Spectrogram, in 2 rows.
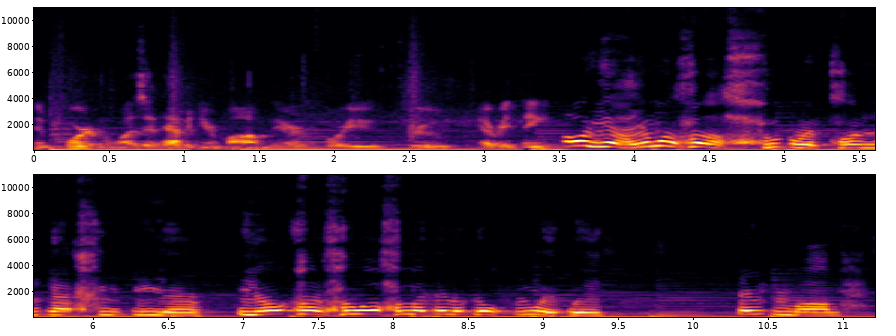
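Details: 21-year-old man with a very rare syndrome affecting face, eyes, fingers and throat; palate and throat surgeries not fully successful, further surgery hoped for; hypernasal speech with reduced intelligibility.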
